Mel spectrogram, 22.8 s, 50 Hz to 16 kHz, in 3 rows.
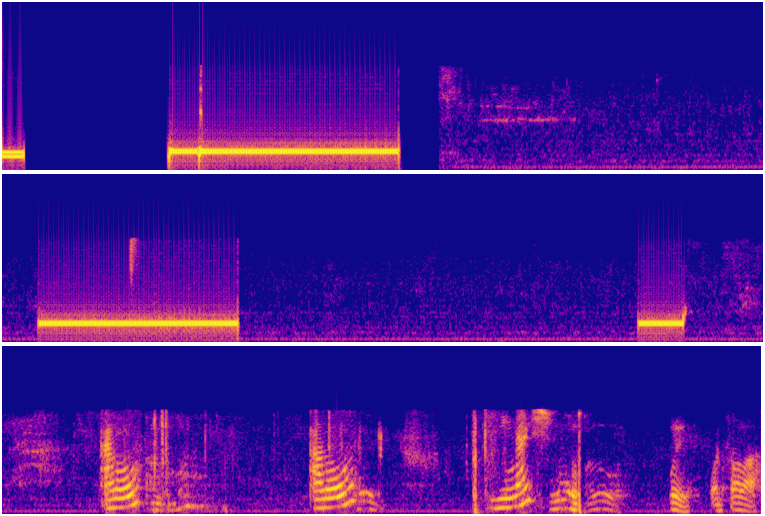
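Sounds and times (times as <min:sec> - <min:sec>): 
telephone tones during a call transfer: 0:01.7 - 0:04.0, 0:08.0 - 0:10.0, 0:14.0 - 0:14.5
speech: 0:18.4 - 0:19.0, 0:20.2 - 0:21.2, 0:21.9 - 0:22.8.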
